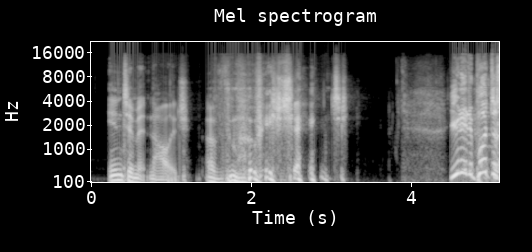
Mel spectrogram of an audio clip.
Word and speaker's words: Shang-Chi: And then they're immediately going to tell you, that's not how you pronounce it. It's Shang-Chi. It's actually Shang-Chi.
